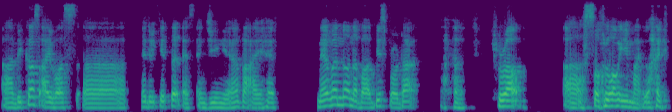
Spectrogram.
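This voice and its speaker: A middle-aged man with a Malaysian accent, giving an informal personal testimonial in a halting, hesitant way. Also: medium pitch, steady tone, a little mellow, lo-fi sound.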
